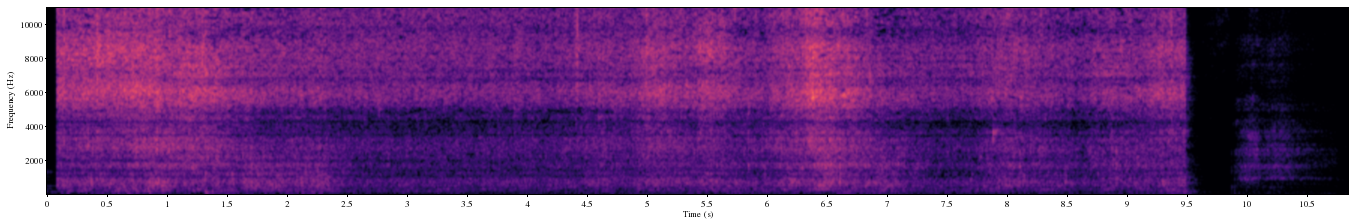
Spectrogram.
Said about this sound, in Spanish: Yo escucho el mar. Muy bien, yo escucho el mar.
